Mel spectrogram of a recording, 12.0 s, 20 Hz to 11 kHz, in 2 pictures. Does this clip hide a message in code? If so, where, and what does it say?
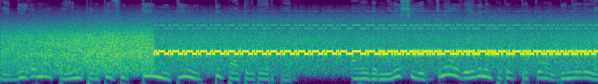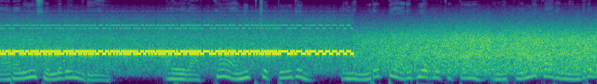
Yes: NAVTEX (SITOR-B), 100 baud, 170 Hz shift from 1.5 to 9.5 s, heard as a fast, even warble, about 1360 Hz centre, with radio static and speech in Tamil. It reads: 9512 5622 1757 6339 4981 4219 3583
